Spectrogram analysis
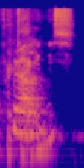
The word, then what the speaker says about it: protagonist: proagist protagonist it's okay please help me the pronunciation p r o t a g o n i s sounds like protagonist yes yes okay protagonist protagonist ta is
